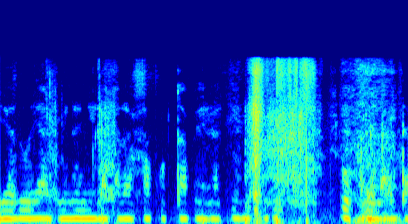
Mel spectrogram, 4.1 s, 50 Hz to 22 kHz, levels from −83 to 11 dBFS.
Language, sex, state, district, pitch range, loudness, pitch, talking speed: Rajasthani, female, Rajasthan, Nagaur, 145-150 Hz, -25 LUFS, 150 Hz, 45 wpm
